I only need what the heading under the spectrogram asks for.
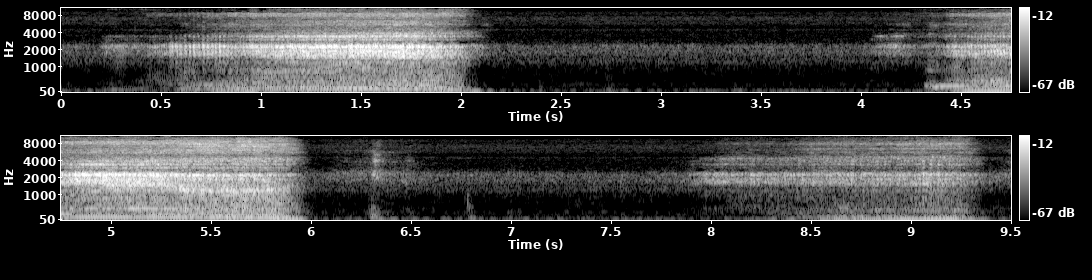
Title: It’s not even that loud #relatable #snoring #youtube #trending #comedy #goneviral #tiktok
